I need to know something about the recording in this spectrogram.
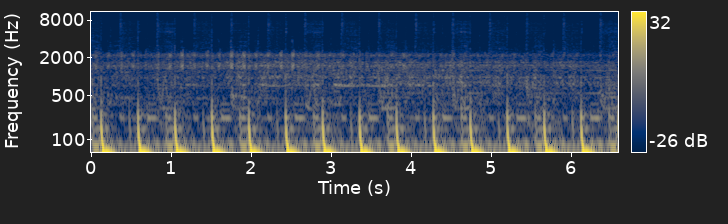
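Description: Techno DJ mix: a steady four-on-the-floor kick drum at about two beats a second, with hi-hat ticks between the kicks over a sustained synth pad.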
